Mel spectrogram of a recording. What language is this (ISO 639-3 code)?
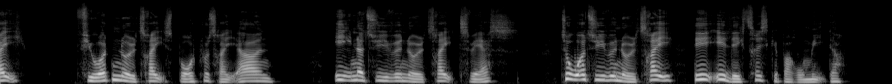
dan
